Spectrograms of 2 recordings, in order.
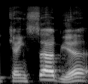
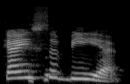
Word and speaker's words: quem sabia: Do you remember, Carlitos, that the words ending in IA, the stress must be at the end, like leiria, remember? Leiria. And quem sabia. Oh. Everything that finishes in IA, like you say, padaria, pastelaria.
